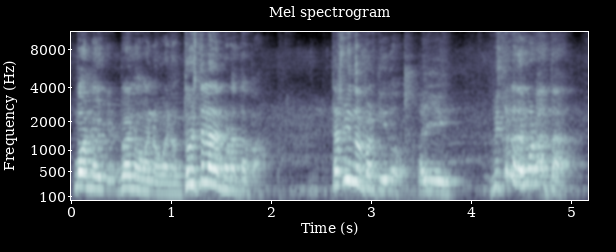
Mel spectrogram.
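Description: A man's voice: high voice, big pitch swings, quick pace. A young man with a Spain Spanish accent, reacting live to a football match, swearing and exasperated at the screen. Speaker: streamer. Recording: echoey room.

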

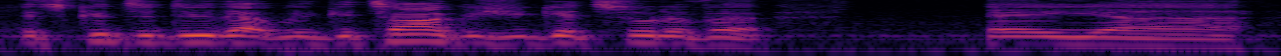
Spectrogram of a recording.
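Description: A middle-aged Spanish man with a mid-range voice talks fast. He's a guitarist appearing as a casual interview guest, often groping for words while seated in a recording studio control room.

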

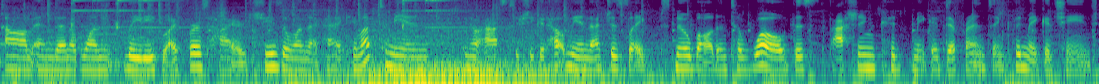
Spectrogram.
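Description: A young fashion designer and boutique owner, seated across from an interviewer in an indoor room, earnestly relates her story in a chatty style loaded with "like." Her voice is fairly low with vocal fry and fairly even intonation, moving a little fast with hardly any pauses, while soft music plays beneath.

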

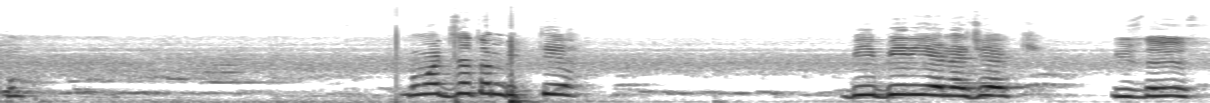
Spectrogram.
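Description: A woman with a very high, piping voice rants through a mobile football match, excitable and quick to exasperation. Her voice sounds a little hoarse from all the shouting, and she talks straight into her tablet while she plays. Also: muffled recording, slight background noise. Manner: exasperated, excitable, ranting at the game. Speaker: gameplay vlogger. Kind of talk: live mobile gameplay commentary.

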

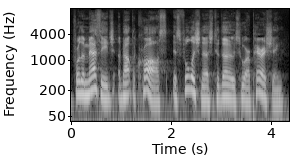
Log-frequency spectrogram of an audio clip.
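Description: A man reading scripture aloud in a steady, measured way during a church service in a small sanctuary, picked up by a far camera. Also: medium pitch. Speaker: lay reader.

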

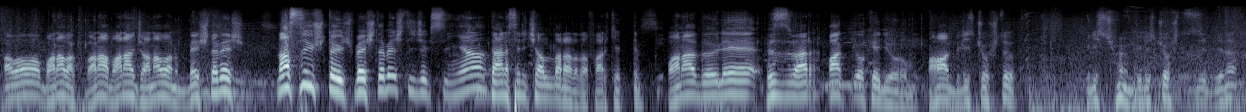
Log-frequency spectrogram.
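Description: Young male streamer, loud excitable game commentary, swears a lot, faint noise behind. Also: mid-range voice, brisk. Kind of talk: live gaming commentary.

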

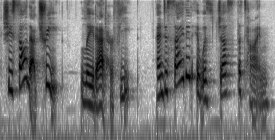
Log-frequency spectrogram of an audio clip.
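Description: Speaking as a preschool teacher, this middle-aged woman addresses small children with careful, expressive read-aloud instructions. She has a high voice whose pitch swoops wildly, with a gravelly yet slightly mellow quality.

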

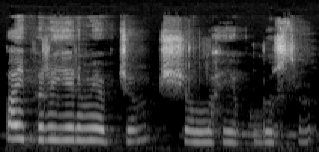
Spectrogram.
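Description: High pitched woman doing live game commentary, chatty and excitable, swears when annoyed. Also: normal speed, a little hiss or hum. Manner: frustrated outbursts with swearing. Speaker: gaming channel host.

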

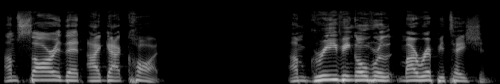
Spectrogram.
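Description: A man's voice: high voice, fairly even intonation, a little slow, fairly bright tone, no room sound, clean studio sound. A man preaching a sermon as pastor, earnest and conversational, with colloquial asides to the congregation. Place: church sanctuary.

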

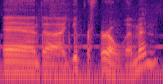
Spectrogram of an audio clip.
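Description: Over background game music, a livestreaming man voices the game's dialogue in a playful, sing-song way at a moderate pace. His voice sits in the mid range, and he tosses in improvised remarks while occasionally tripping over a line.

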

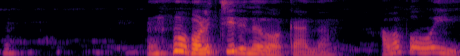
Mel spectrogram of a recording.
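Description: A woman's voice: medium pitch, big pitch swings, slow pace, dark tone. A woman filming her pet dog outdoors near her home gate, talking to it in coaxing, sing-song baby talk.

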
